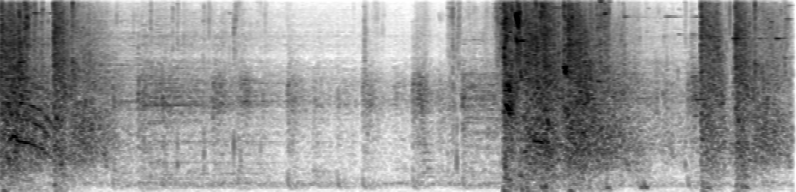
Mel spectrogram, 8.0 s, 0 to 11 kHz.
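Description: Bursts of gunfire ring out in the 1940s Los Angeles crime game LA Noire, with a volley of sharp shots at the start and another cluster after a pause, loud and close.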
